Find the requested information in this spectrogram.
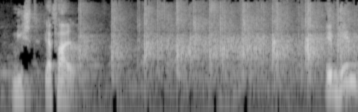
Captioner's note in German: Beifall AfD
